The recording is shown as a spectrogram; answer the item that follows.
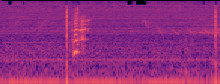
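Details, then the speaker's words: Rescued baby bat, fallen from its nest, with hiccups after drinking water: two abrupt tiny clicks with a brief squeak between them over a background hum. "got the hiccups the bat has the hiccups okay hope the ASPCA isn't watching I gave a baby b the hiccups I really did not mean to do that"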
